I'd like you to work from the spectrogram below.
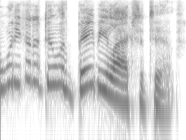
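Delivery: high and fast, incredulous; baffled disbelief. Retold or imitated. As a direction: blurt it out, can't believe it. Baffled by the laxative plan.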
